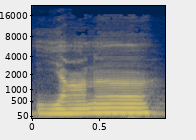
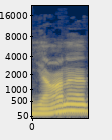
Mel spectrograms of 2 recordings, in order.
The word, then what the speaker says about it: Yana: okay so the first one is another um jana how do you say this ladies name yana talon hicks it's on her website yana yana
